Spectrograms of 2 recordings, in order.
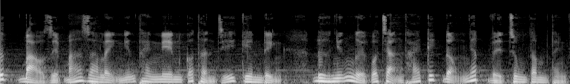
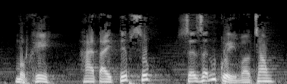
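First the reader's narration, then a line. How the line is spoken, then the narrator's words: Loud cry through megaphone. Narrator (Vietnamese): Diệp Tiêu Dương giật lấy loa, lớn tiếng kêu lên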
